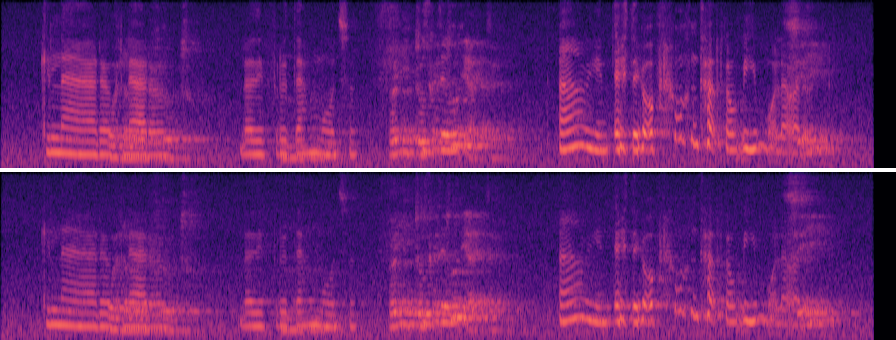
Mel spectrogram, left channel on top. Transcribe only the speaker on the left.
Claro,
claro,
lo disfrutas
mucho.
Y
tú,
ah, bien, <laughs> te iba a preguntar lo mismo, la
verdad.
